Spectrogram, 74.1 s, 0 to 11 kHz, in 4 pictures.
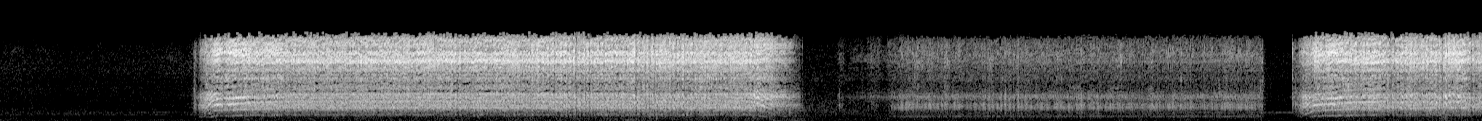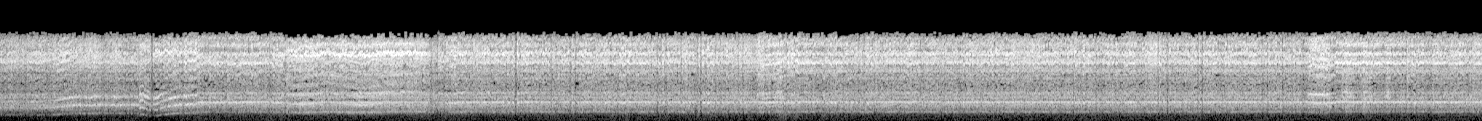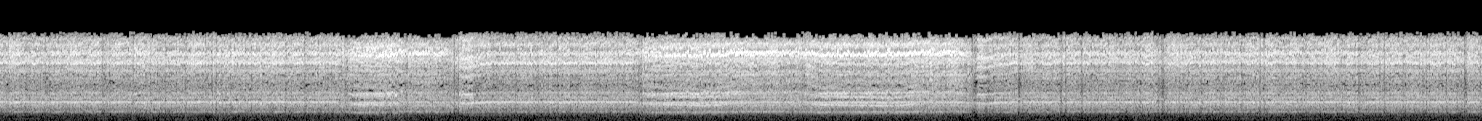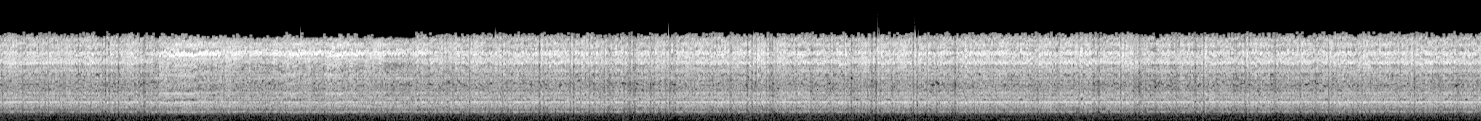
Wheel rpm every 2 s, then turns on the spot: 0, 70, 160, 160, 150, 10, 20, 20, 100, 160, 200, 220, 230, 230, 230, 230, 230, 230, 230, 230, 230, 230, 230, 220, 220, 230, 230, 230, 230, 230, 230, 230, 230, 230, 230, 230, 230.
12-16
